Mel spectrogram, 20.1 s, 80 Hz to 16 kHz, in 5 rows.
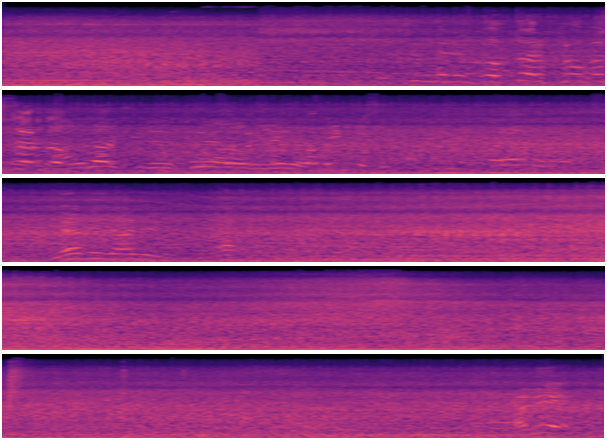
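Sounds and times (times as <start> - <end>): road traffic rumble: 0.0 - 20.0
vehicles passing: 0.0 - 20.0.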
